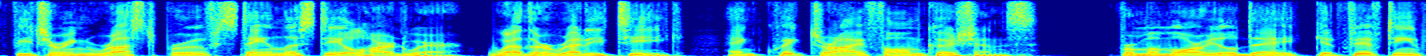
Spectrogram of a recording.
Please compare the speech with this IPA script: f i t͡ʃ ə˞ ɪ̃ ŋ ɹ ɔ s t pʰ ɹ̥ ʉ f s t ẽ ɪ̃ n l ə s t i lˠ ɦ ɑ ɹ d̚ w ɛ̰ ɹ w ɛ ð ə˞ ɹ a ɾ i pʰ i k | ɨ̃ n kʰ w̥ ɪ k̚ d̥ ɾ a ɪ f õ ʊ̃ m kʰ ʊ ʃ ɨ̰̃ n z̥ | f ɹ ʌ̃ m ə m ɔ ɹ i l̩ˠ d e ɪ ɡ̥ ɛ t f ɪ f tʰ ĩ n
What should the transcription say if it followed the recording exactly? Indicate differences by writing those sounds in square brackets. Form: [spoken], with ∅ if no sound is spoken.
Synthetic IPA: f i t͡ʃ ə˞ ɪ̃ ŋ ɹ [ʌ] s t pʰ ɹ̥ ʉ f s t ẽ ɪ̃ n l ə s t i lˠ ɦ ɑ ɹ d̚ w ɛ̰ ɹ w ɛ ð ə˞ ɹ [ɛ] ɾ i [tʰ] i k | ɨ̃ n kʰ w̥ ɪ k̚ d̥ [ɹ] a ɪ f õ ʊ̃ m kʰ ʊ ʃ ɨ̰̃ n z̥ | f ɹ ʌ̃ m ə m ɔ ɹ i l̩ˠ d e ɪ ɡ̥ ɛ t f ɪ f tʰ ĩ n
